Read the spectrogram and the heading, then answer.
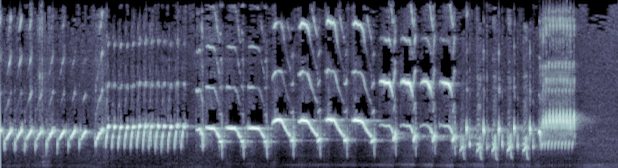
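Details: Domestic canary song meant as a model for contest birds: quick chopping trills, then a long series of downward-sliding whistled notes, several per second, ending in a buzzy burst.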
